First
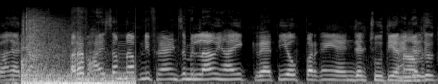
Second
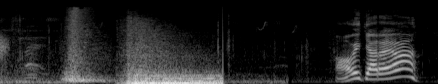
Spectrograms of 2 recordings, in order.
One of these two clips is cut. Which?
second; 1 cut; at 1.3 s

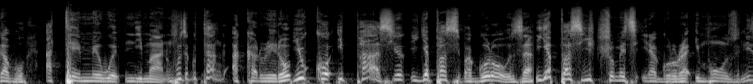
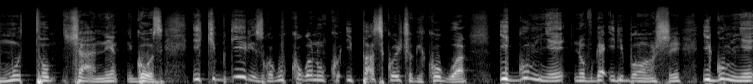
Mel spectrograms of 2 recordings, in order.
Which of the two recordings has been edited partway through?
first; 2 cuts; at 2.9 s, 5.3 s

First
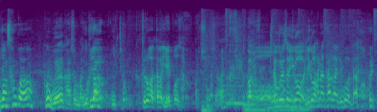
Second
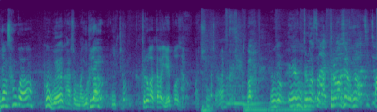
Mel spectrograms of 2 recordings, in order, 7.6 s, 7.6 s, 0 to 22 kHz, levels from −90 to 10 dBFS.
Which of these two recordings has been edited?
first; 1 cut; at 5.1 s

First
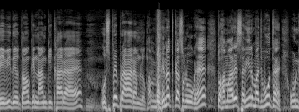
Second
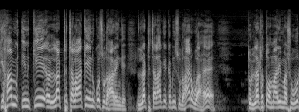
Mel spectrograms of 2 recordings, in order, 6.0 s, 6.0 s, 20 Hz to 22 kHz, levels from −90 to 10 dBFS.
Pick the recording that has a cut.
first; 1 cut; at 2.9 s

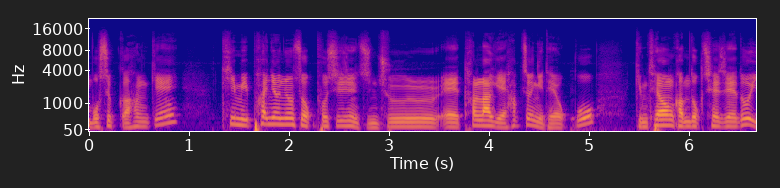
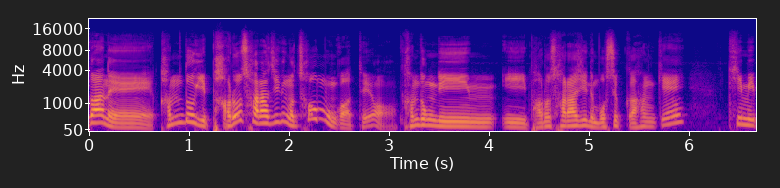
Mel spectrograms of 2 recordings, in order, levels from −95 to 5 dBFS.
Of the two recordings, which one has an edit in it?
second; 1 cut; at 3.1 s

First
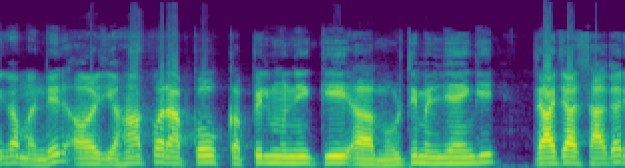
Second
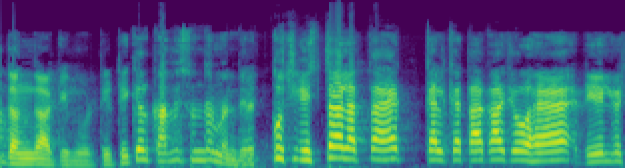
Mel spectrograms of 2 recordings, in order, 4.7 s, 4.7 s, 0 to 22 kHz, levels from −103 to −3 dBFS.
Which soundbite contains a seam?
second; 1 cut; at 2.0 s

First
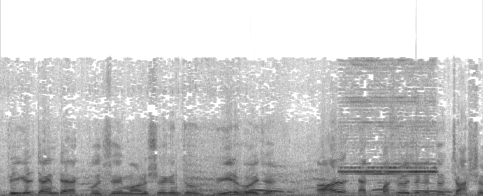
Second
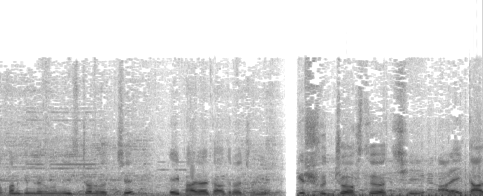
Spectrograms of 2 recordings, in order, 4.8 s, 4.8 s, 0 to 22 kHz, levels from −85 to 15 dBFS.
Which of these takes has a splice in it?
second; 1 cut; at 2.8 s

